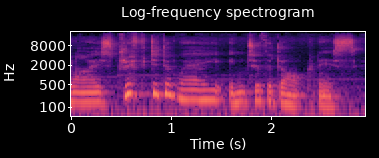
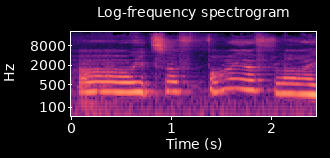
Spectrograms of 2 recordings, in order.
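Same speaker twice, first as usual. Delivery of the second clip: high, loud and delighted; amazement; 11 semitones higher, 6 dB louder than usual. Acted. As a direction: gasp it out in wonder. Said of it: "said Mister Mango with amazement".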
